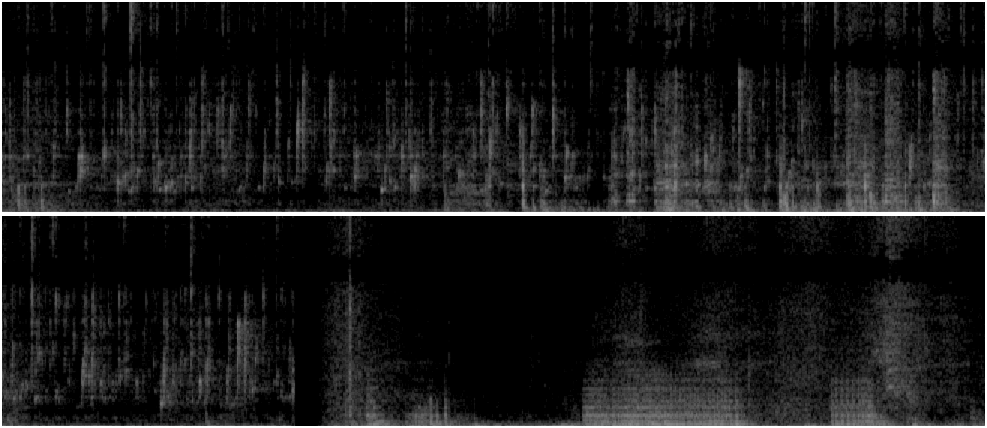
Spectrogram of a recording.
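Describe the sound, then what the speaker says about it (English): CVT transmission oil pumped into a Subaru Legacy, a faint continuous liquid trickle and drip with fluid gurgling, briefly cutting out before resuming with a fuller pouring sound. "Pumping the oil"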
